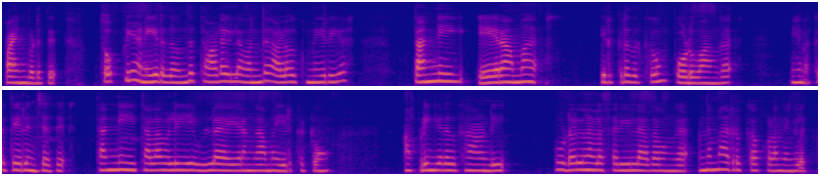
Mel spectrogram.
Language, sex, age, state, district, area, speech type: Tamil, female, 30-45, Tamil Nadu, Theni, urban, spontaneous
